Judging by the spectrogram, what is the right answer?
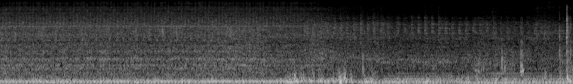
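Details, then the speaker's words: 1998 Nissan Sentra SE-R bought as a no-crank no-start, now running after the starter signal wire was wired directly: even, low idle rumble with a steady beat, no knocks or misses, some handling noise at the end; normal idle. "It's that old school SCRJ. Go ahead and put this up in here somewhere. That doesn't touch anything. Sounds good, too."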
